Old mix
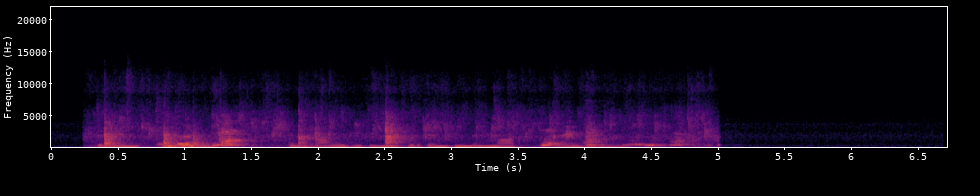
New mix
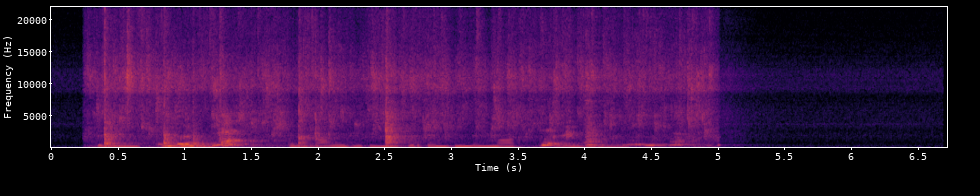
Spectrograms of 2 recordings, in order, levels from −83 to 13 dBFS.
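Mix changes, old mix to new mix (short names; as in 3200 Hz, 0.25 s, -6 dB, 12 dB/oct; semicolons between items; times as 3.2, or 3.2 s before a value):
background: send +9.0 dB; master: remove LPF 2700 Hz 12 dB/oct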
